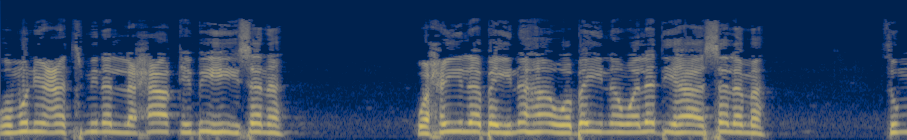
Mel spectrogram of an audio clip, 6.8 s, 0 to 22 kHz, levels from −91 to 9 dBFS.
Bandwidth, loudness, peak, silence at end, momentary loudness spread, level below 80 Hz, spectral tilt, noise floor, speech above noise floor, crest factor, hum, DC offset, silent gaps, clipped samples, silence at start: 12 kHz; -17 LUFS; -2 dBFS; 0 s; 6 LU; -44 dBFS; -5.5 dB/octave; -64 dBFS; 48 dB; 16 dB; none; under 0.1%; none; under 0.1%; 0 s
